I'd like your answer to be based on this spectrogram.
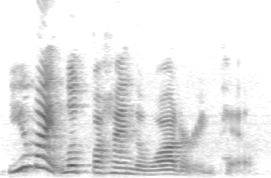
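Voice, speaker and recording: A woman voicing a kindly, brisk little fairy godmother in a storybook, giving emphatic instructions with drawn-out words. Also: on the high side, big pitch swings, pushed and bright, full character voice. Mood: instructing.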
